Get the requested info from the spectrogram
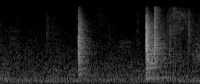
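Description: Two brief rustles of folded fabric being handled on a table, a little under a second apart.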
